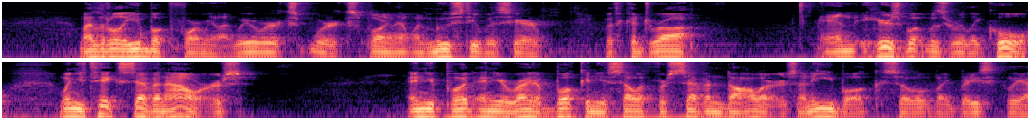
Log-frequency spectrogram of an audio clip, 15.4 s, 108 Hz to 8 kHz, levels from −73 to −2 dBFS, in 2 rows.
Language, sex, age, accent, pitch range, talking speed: English, male, 40-59, American, 85-105 Hz, 170 wpm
